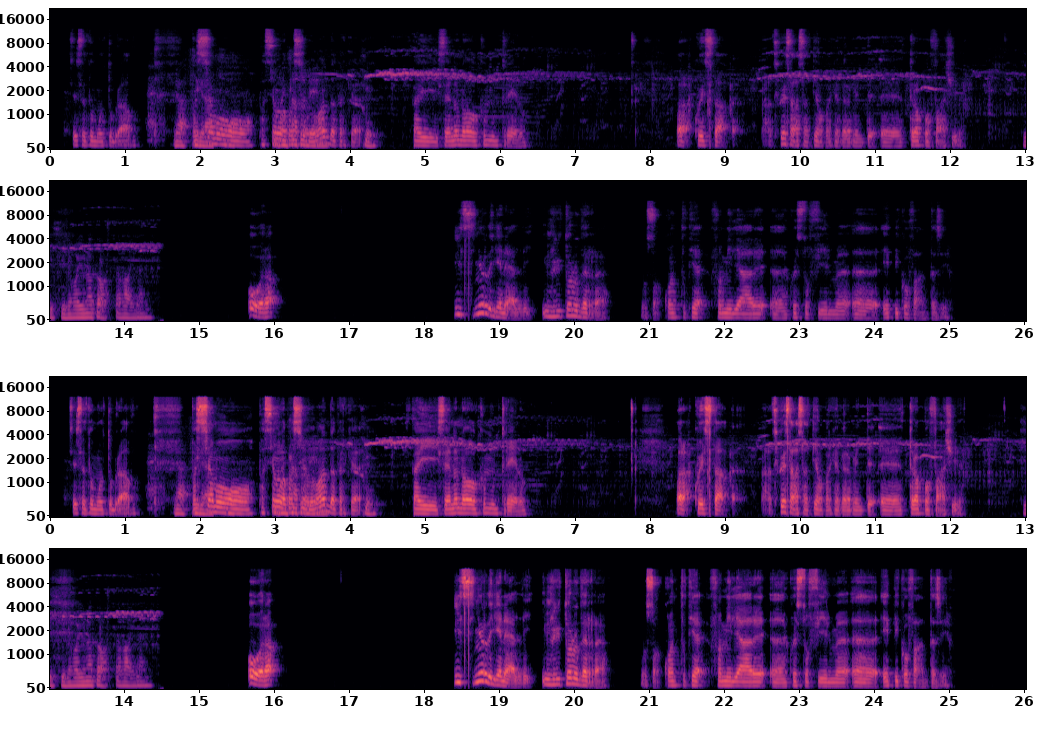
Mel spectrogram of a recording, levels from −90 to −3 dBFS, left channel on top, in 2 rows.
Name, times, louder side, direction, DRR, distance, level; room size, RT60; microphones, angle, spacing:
voice 1, 0.3-4.2 4.8-6.4 7.9-9.2 9.5-12.2 12.9-13.3 15.7-16.1 18.4-20.5 20.9-25.0, right 8 dB, 90° right, 0.5 m, -38 dB
voice 2, 1.3-2.5 2.9-3.7 4.2-4.4 13.0-14.4, right 1 dB, ahead, 0.6 m, -46 dB
sound 1, 3.2-14.5, right 2 dB, 20° right, 1.2 m, -53 dB
5.8 x 2.4 x 3.2 m
head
